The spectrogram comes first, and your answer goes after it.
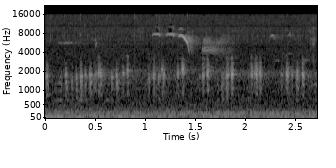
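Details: In spring in Alaska, a chorus of wood frogs by a lake, newly out of frozen slumber, gives short, duck-like clucking mating croaks that overlap in quick bursts.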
